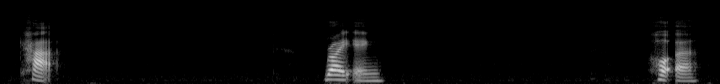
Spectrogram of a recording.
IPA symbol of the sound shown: ʔ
